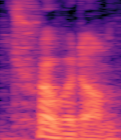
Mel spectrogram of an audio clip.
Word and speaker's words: Troodon: I believe it is meant to be Troodon. You are meant to pronounce the second O a little bit. Troodon, like that. Troodon.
